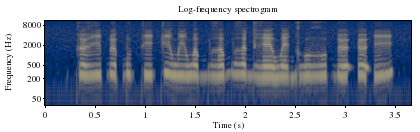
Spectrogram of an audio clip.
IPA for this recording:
k ʏ ɣ i ɓ ʏ ɓ u k i k i w i w ə bʱ ə bʱ ə dʱ e w e ɡʱ u ɣ u ɠ ʏ ʔ ʏ ʔ i

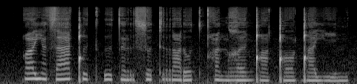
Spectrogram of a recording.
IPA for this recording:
qʷ ɯ j ə̃ s a ǃ ɯ t ʔ ɯ t ə̃ r s ʊ t r ɑ ɾ o t qʰ ʊ n ʁ ə ŋ͡ǃ ɑ ŋ͡ǃ ɔ ŋ͡ǃ a j i n

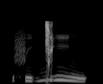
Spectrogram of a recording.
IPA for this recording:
f i ɡ͡ǀ i ŋ

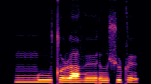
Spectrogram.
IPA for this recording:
mː uː t o ɭ a v øː ɾ ɯː ʃ y ʈ ø

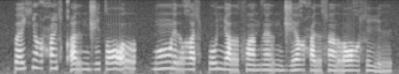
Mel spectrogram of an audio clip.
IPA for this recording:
p ɛ ç ĩ ʁ ħ ĩ ɬ qʼ e r n d͡ʒ i t ɔ r | ɡ õ ɾ ɪ r ʁ ɛ ɬ p o ɲ a r f ã n z ɛ̃ r n d͡ʒ e ʁ ħ ɪ r ɬ ã r ɔ ʁ ɬ i r

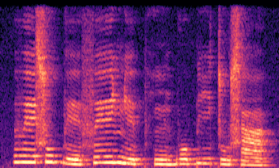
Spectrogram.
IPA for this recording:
β e˦ s u˦ b eː˨ f eː˦ ɲ e˨ pʰ ĩ˨ b o˦ ɓ iː˦ t u˨ s ã˨

